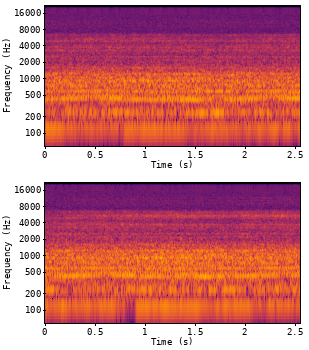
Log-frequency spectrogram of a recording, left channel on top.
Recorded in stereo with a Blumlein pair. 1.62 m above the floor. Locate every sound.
Only background noise.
